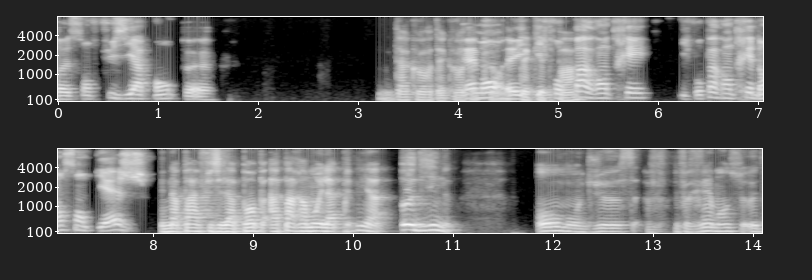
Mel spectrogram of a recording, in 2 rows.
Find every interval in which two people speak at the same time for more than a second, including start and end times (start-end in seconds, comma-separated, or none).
3.9-5.3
